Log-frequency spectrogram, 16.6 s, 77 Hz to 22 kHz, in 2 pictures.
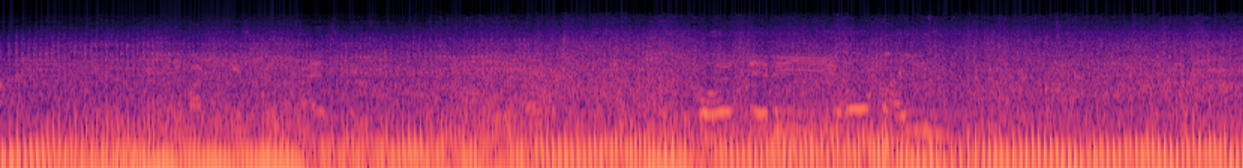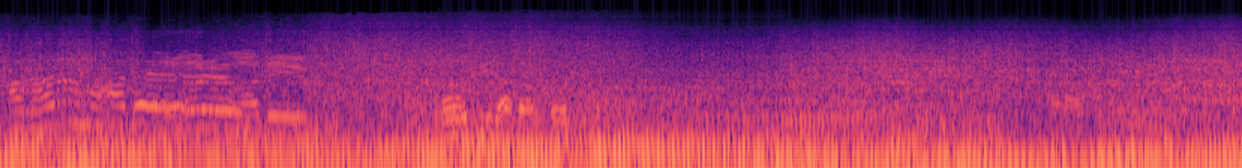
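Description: Single-cylinder engine of a TVS Apache 160 motorcycle running at low speed with a steady low rumble as the bike rides through a shallow flowing river, the front wheel splashing through the water.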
